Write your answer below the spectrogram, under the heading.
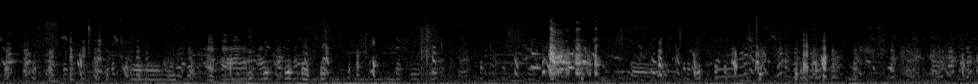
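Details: Chickens clucking together: many short, choppy clucks overlap, with a louder squawking burst midway, then further clustered clucks.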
